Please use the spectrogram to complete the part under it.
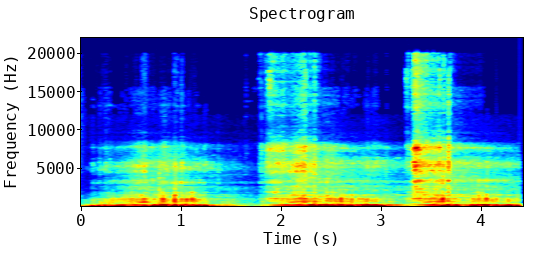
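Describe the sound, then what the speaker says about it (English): A Porsche Panamera Turbo S engine revs up hard three times in quick succession, each surge climbing to a soft limiter before dropping back, loud and close with no talk over it. "Go on, rev up the Porsche"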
